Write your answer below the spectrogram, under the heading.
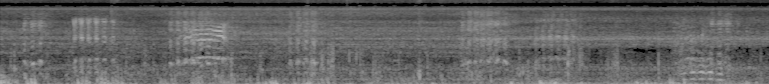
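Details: A goat playing on a circle of stumps gives short wavering bleats with bright harmonic bands, a few spaced across the clip, over steady background hiss and scattered knocks and thumps.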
